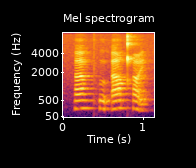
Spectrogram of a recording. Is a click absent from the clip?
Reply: yes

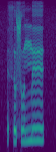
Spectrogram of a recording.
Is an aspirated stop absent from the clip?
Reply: yes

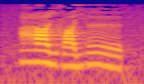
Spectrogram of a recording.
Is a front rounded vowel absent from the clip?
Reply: no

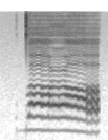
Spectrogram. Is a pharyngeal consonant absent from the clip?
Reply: no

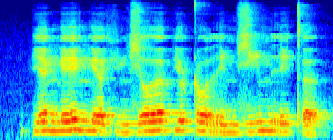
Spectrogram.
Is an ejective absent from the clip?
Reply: no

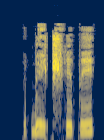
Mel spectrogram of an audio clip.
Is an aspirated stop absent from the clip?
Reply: no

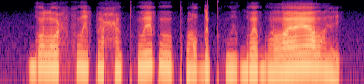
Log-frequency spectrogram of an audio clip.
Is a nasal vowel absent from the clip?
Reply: yes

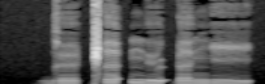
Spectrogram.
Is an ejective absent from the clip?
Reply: yes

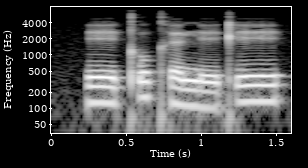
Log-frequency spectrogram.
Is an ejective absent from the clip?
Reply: no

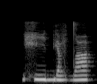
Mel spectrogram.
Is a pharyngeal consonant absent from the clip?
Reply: yes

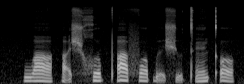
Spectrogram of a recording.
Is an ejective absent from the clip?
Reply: no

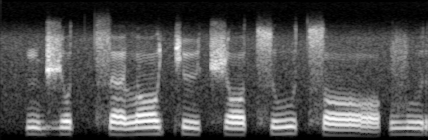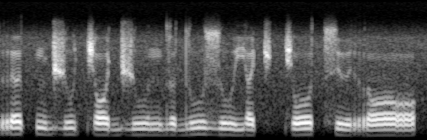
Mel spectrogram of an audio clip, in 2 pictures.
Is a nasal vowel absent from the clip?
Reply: yes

